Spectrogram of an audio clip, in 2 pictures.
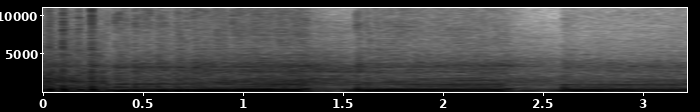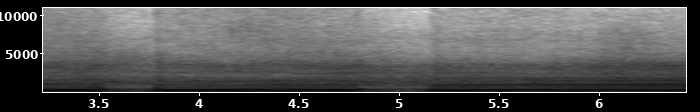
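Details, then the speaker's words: Rebuilt 1994 Kawasaki KX250 two-stroke: repeated crisp throttle blips rise and fall cleanly with no rattle or misfire; engine revs freely and sounds healthy, transmission shifting smoothly. "so everything's feeling good on the bike after the third heat cycle the transmission is shifting smooth like butter as much as i can tell without beating on it has the power engine sounds good and healthy"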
